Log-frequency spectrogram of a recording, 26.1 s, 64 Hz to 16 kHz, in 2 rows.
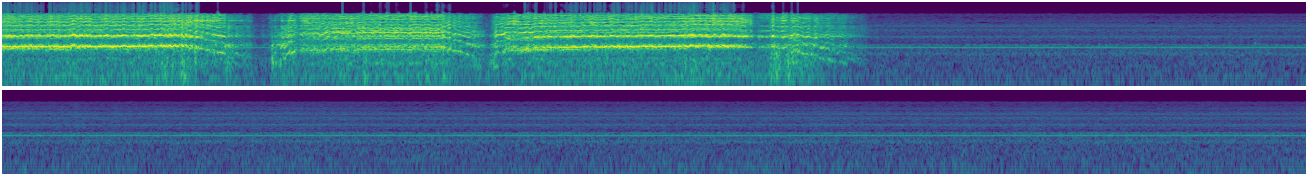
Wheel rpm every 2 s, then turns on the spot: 210, 120, 170, 210, 40, 0, 0, 0, 0, 0, 0, 0, 0.
none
